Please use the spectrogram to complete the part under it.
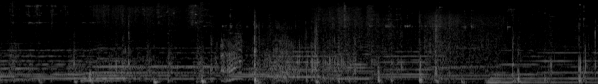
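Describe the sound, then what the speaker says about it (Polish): A horse in the video game Kingdom Come: Deliverance, its hooves clip-clopping in a quick, uneven rhythm, with a neigh breaking through near the end, moderately close and quiet overall. "Konia wołam, whistluję"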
